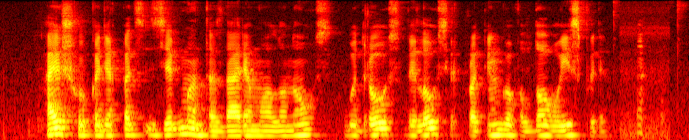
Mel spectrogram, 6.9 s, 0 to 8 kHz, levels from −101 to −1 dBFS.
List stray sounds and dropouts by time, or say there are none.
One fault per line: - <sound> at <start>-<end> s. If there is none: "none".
- laugh at 6.4-6.7 s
